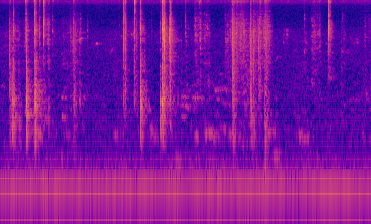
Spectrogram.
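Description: Irregular light clicks and taps, some in quick clusters, from small plastic tubing and a small screwdriver being handled on a glass tabletop, over a steady low hum.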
